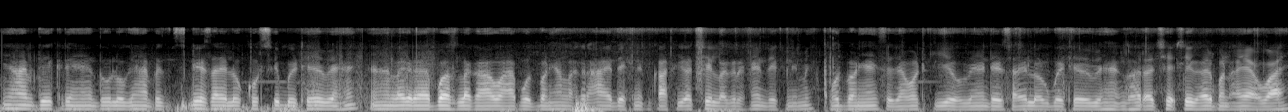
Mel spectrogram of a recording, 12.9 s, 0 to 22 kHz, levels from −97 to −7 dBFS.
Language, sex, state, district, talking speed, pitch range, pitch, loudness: Hindi, male, Bihar, Purnia, 265 wpm, 115-125 Hz, 120 Hz, -29 LUFS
